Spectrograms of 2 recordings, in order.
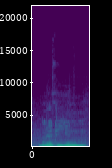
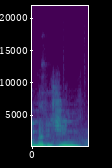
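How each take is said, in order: First: Medellin as "meh-deh-YEEN", double L as a soft glide; regional Spanish pronunciation. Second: Medellin as "meh-deh-ZHEEN", double L as zh; alternative regional pronunciation. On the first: Showing one country's way of saying the city, soft-y Spanish pronunciation. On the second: Showing another Latin American country's way, zh-sound Spanish pronunciation. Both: Shown as a demonstration. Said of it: "Latin American country you are from".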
